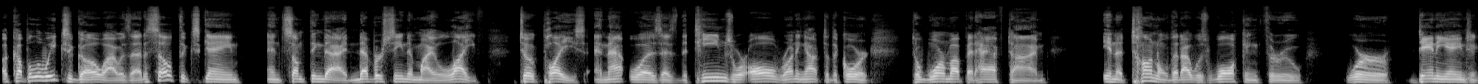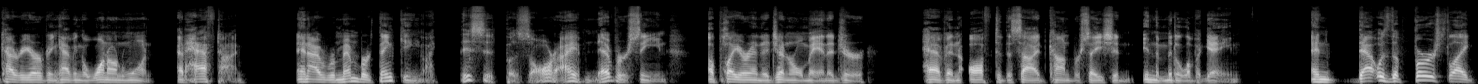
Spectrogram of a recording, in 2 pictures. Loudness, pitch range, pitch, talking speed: -17 LUFS, 105-130 Hz, 115 Hz, 195 wpm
